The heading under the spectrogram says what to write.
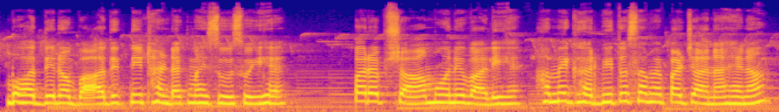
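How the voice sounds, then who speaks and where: A woman's voice: fairly high pitch, fairly even intonation, normal speed, soft background music, natural voice. A woman voicing a practical village daughter-in-law in a cartoon story. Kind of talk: cartoon moral story acting.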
